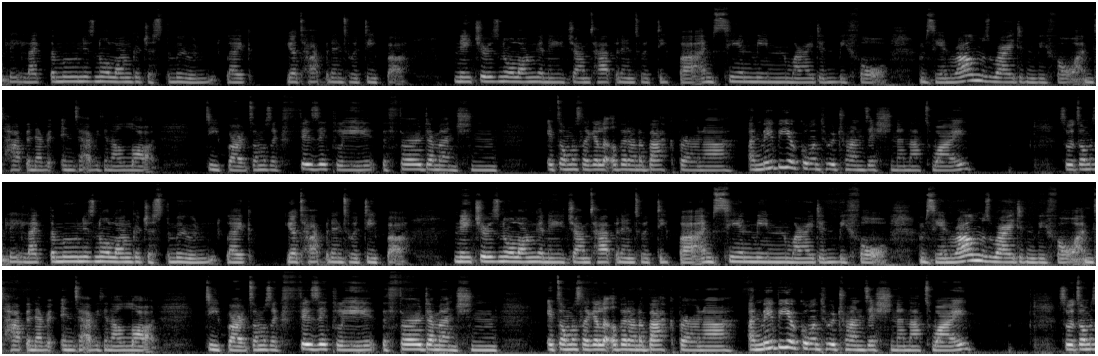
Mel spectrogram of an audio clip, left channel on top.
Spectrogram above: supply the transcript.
Like the moon is no longer just the moon. Like you're tapping into it deeper. Nature is no longer nature. I'm tapping into it deeper. I'm seeing meaning where I didn't before. I'm seeing realms where I didn't before. I'm tapping into everything a lot deeper. It's almost like physically, the 3rd dimension, it's almost like a little bit on a back burner. And maybe you're going through a transition, and that's why. So it's almost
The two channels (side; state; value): left; quieter; 9.2 dB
